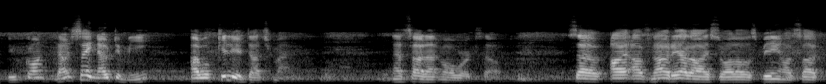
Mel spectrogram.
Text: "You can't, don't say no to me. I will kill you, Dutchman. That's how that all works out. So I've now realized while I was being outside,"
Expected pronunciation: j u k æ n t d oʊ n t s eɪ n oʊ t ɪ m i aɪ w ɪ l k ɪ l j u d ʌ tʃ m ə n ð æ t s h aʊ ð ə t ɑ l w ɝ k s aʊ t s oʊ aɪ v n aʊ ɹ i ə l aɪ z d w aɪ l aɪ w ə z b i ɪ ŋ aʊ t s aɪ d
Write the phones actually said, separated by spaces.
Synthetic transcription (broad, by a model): j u k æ n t d oʊ n t s eɪ n oʊ t ɪ m i aɪ w ɪ l k ɪ l j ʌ d ʌ tʃ m ə n ð æ t s h aʊ ð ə t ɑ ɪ w ɝ k s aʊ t s oʊ aɪ v n aʊ ɹ i ə l aɪ z d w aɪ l aɪ w ə z b i ɪ ŋ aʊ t s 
